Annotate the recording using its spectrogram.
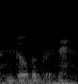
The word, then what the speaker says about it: Bilderberger: It's like Bilderberger, like Build-A-Bear. Bilderberger.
